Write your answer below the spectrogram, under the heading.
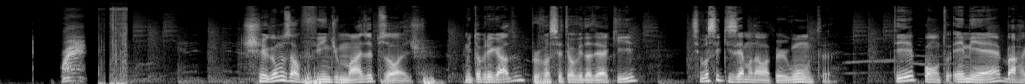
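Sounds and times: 
loud nasal cartoon duck quack sound effect: 0:00.6 - 0:00.9
speech: 0:02.5 - 0:10.2.

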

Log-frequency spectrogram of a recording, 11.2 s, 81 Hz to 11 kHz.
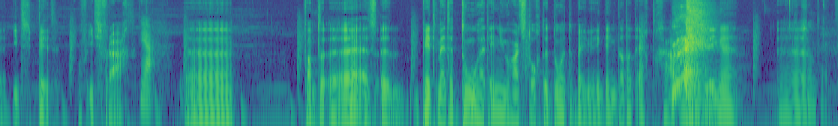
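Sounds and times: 
speech: 0:00.0 - 0:03.3, 0:04.1 - 0:11.1
sneeze: 0:09.0 - 0:09.6.

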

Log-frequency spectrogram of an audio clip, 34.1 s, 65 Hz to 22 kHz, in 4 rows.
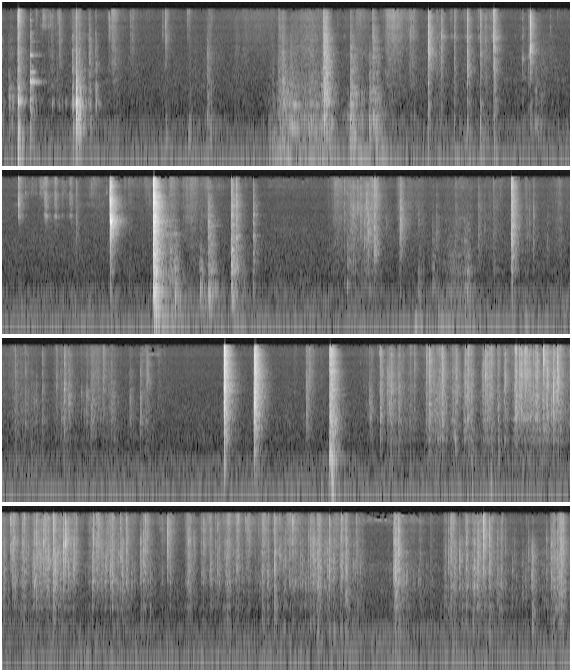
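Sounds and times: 
sharp kitchen clatters and knocks: 0:00.0 - 0:01.6, 0:04.0 - 0:05.8, 0:10.8 - 0:12.4
low steady kitchen hum: 0:00.0 - 0:34.0.

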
